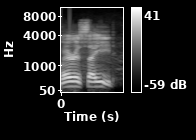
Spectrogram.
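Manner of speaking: full-volume, very loud, high-pitched shout. Searching a deserted barracks for saeed in character: shouting really loudly. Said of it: "I'm just gonna shout really loudly".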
